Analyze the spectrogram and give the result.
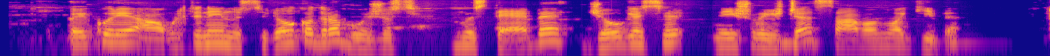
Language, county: Lithuanian, Panevėžys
